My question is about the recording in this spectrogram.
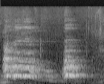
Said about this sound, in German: Und das war unser Reaktionshund, der jetzt irgendwie äh, hm, Furz quer ne?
